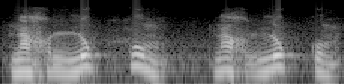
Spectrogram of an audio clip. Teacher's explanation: قاف کی آواز بالکل باقی نہ رہے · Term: مکمل ادغام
